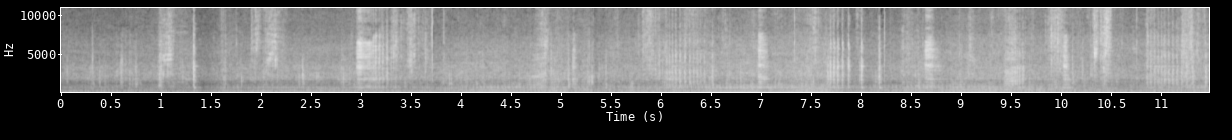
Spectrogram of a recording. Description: scraping noise rear drum brake, 2008 Caravan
